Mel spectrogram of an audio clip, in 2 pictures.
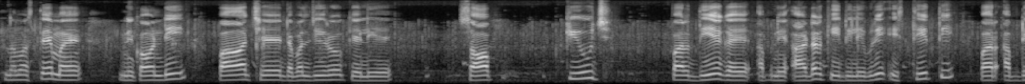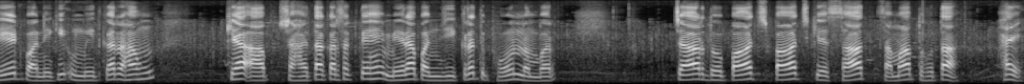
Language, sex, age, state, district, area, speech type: Hindi, male, 45-60, Uttar Pradesh, Sitapur, rural, read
